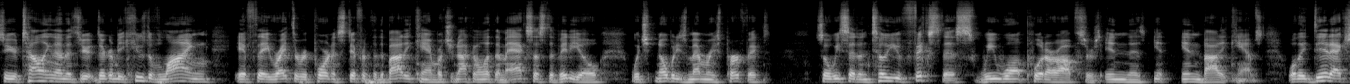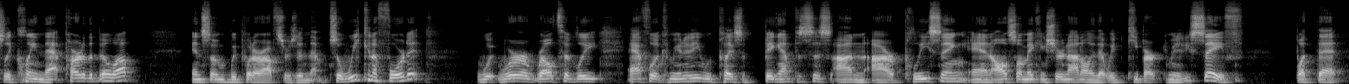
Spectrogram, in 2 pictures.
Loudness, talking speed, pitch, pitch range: -20 LUFS, 240 wpm, 125 Hz, 115-135 Hz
